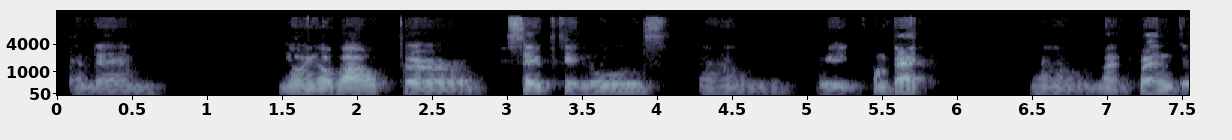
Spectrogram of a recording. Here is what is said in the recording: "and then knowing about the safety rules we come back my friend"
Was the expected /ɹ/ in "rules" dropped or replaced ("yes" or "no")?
yes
